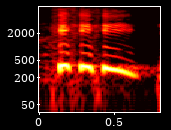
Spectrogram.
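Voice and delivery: high thin hihihi; small person's giggle. Shown as a demonstration. Teller contrasting a little person's laugh, high giggle. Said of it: "Kalau ketawa orang kecil".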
